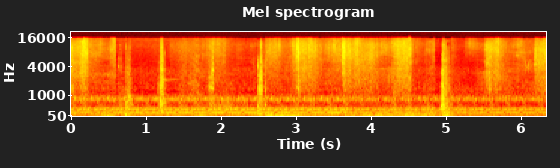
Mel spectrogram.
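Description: SUV engine idling with a steady hum, while a few sharp knocks sound over it, the loudest about five seconds in.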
